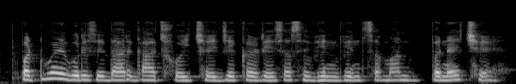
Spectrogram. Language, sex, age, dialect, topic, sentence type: Magahi, male, 25-30, Western, agriculture, statement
